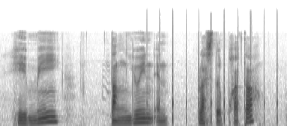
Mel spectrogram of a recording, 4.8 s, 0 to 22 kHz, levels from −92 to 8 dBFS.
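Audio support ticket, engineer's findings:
Train of clicks, 2.45–4.63 s: about ten regular ticks, 4.6 per second, spiking well above the speech; evenly spaced vertical broadband lines on spectrogram. Likely nearby equipment interference or a faulty connection or power supply.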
